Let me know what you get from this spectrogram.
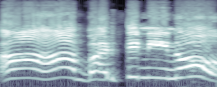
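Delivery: high, loud put-on retort; mock shouting. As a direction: shout it out on your friends' behalf. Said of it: "shout at him in Kannada".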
